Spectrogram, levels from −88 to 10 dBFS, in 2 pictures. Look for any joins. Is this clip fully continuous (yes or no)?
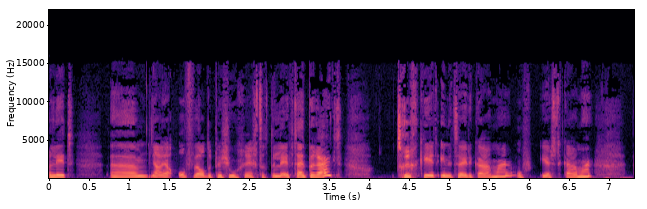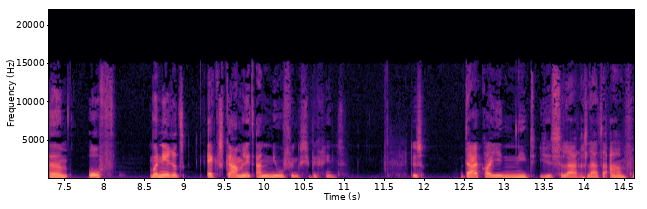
yes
